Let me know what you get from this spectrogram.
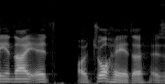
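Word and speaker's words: Drogheda: Sen Pats getting the top four bottom three drader United or dader as it's actually pronounced um I'm not allow so I will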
